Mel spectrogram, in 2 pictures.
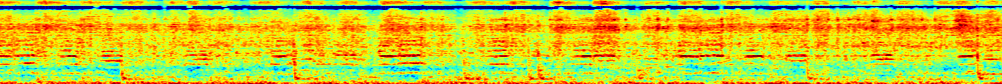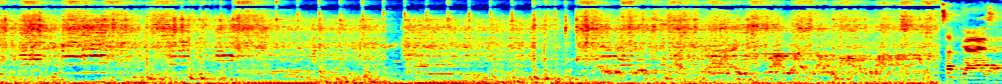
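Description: A heavy metal band playing live and loud, with electric guitar and drum kit, heard from the balcony of the hall. It cuts off suddenly near the end.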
